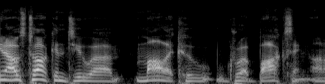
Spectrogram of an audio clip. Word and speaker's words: Malik: I like the soft A.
